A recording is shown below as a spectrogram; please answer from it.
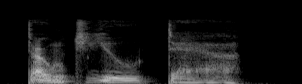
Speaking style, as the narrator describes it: growled Jean

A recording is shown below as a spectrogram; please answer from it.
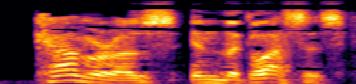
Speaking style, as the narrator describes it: he stammered

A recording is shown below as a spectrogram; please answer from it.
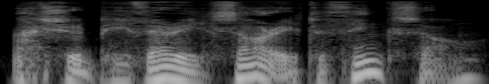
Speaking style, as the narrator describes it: answered Phoebe gravely

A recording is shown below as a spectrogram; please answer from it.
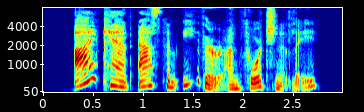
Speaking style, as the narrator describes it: said Anne

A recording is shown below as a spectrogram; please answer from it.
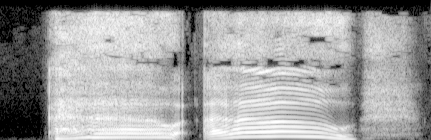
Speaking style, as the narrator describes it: cried Mrs

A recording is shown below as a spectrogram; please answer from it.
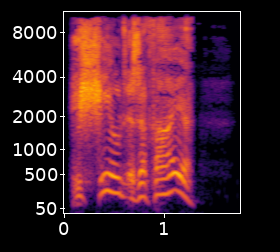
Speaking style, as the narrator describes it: Gendry said in a hushed voice

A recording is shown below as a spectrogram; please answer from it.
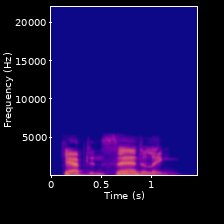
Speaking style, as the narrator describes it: he boomed, his voice deep and resonant, the sound of it strangely compelling, like that of a practiced orator

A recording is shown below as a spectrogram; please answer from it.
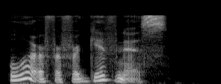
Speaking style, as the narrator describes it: said Aunt Quinlan dryly

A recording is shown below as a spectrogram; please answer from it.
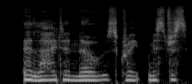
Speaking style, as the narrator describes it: she breathed

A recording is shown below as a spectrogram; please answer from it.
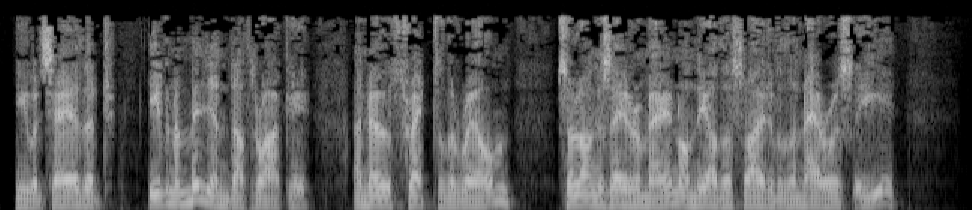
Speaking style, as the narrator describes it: Ned replied calmly

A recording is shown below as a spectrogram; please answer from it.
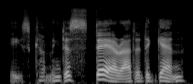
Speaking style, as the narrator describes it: she muttered

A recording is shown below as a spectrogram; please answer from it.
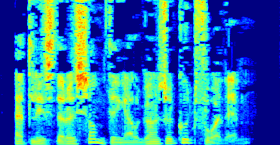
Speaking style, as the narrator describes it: Silk said dryly

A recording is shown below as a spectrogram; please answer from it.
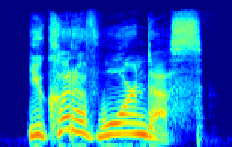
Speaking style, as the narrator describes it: I snapped

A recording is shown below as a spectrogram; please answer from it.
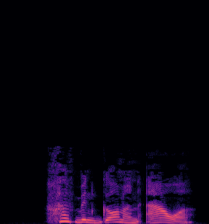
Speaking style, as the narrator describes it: I laugh

